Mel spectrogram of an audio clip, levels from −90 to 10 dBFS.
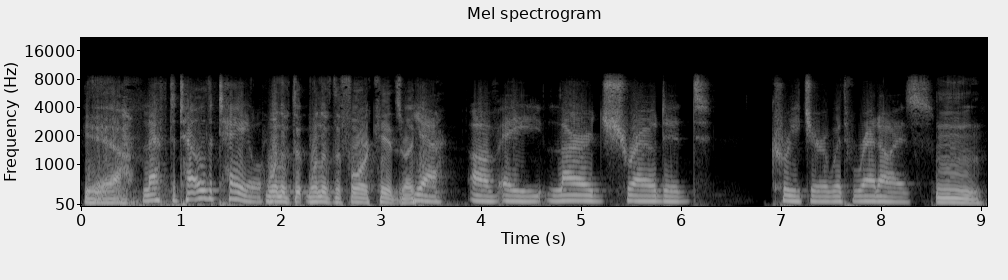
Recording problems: high frequencies cut off; noticeable; nothing above 8 kHz
distortion; slight; 10% of the sound clipped

